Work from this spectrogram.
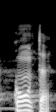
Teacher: a m ou n garante a presença de um dígrafo vocálico são duas letras e um único som e esse som é um som de vogal só um som nasalizado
